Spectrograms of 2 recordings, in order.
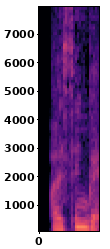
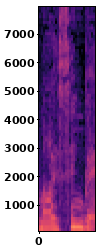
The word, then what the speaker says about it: Icinga: The name Icinga is a Zulu word meaning it looks for, it browses, or it examines, and is pronounced with a click consonant.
